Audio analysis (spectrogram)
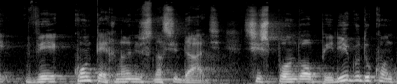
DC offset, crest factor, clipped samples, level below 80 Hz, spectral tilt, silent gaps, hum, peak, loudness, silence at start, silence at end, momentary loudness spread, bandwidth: under 0.1%; 16 dB; under 0.1%; -42 dBFS; -5 dB/octave; none; none; -4 dBFS; -20 LUFS; 0 s; 0 s; 8 LU; over 20 kHz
